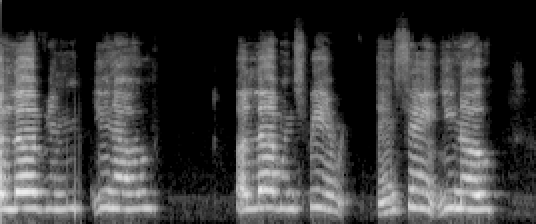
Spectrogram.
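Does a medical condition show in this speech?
Yes: cerebral palsy.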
